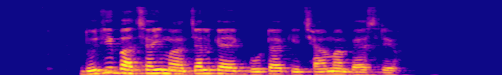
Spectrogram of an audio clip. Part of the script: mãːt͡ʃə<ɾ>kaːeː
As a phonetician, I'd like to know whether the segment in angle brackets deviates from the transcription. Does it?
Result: yes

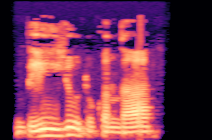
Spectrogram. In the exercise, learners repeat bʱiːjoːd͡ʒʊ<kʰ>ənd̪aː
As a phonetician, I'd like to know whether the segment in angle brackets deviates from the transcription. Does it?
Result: yes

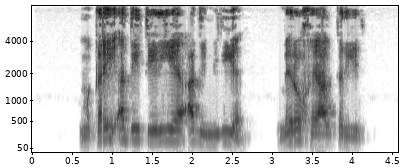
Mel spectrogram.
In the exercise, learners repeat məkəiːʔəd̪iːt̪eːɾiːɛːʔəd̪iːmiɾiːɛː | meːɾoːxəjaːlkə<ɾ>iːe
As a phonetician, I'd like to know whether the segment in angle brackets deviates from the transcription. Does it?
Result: no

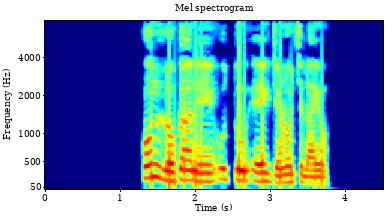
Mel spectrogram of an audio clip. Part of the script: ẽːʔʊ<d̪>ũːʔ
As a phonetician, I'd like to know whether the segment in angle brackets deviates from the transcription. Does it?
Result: yes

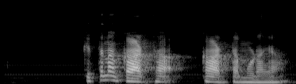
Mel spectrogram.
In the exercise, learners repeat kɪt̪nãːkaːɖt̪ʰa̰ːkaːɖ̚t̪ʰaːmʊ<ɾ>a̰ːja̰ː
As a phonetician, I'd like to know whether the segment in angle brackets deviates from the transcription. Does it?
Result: yes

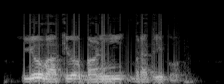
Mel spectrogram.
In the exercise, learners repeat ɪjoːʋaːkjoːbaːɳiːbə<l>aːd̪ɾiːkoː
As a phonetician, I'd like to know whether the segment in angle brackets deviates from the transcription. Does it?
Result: yes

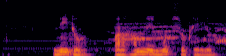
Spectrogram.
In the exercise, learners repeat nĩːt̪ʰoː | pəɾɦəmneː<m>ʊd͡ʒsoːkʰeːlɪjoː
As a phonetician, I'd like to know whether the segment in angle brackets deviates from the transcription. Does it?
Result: no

